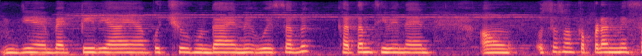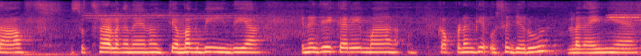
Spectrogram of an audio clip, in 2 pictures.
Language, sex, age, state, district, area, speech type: Sindhi, female, 30-45, Delhi, South Delhi, urban, spontaneous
